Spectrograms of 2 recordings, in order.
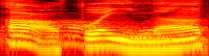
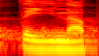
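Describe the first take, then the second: First: The first vowel is long. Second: The first vowel is short. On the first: The speaker calls it right. "बल्कि आतईना कल कौसर है" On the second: The speaker calls it wrong. "अक्सर लोग अतईना पढ़ लेते हैं"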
